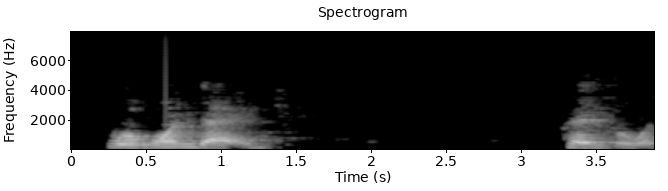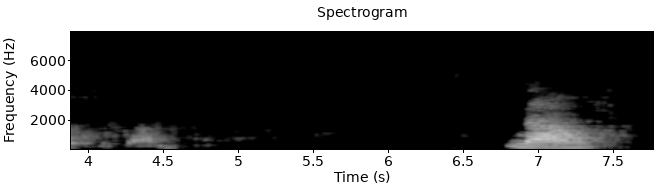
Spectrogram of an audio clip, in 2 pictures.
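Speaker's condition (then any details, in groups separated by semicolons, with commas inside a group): Cerebral palsy; lifelong, wheelchair user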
